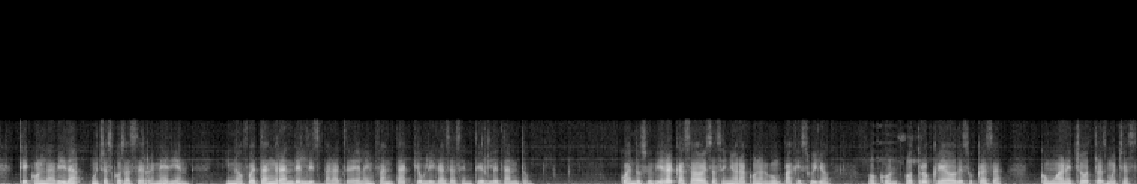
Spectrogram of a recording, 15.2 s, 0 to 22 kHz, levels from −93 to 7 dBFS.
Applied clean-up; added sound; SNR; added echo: neural separator model SepFormer DNS4.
